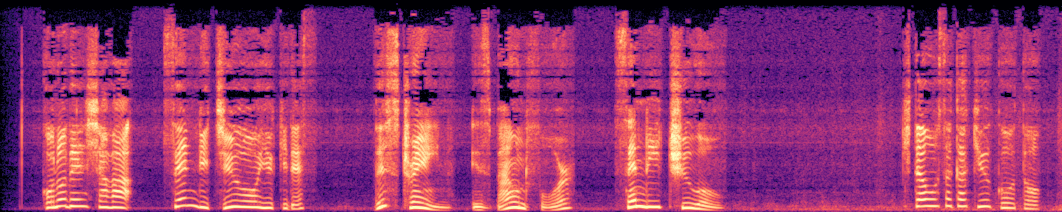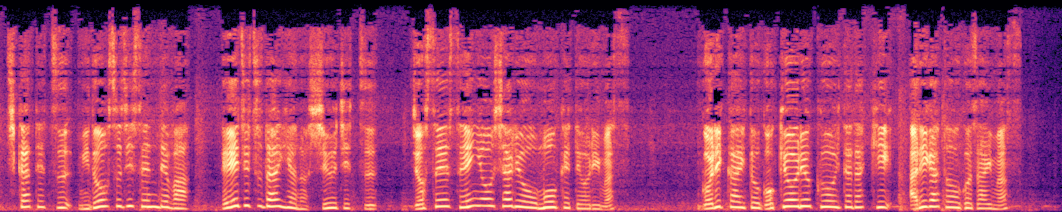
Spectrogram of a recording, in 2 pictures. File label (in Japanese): senri chuo yuki annai, subway osaka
